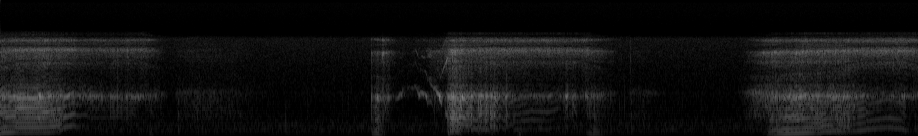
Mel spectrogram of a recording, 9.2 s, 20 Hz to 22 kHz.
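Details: Loud, rough, vibrating snores with quiet gaps between them, about 14 breaths a minute; snoring.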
